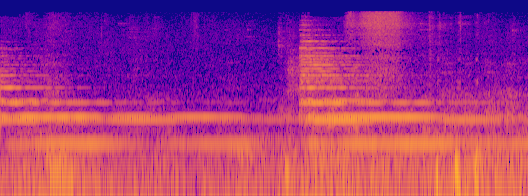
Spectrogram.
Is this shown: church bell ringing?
yes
